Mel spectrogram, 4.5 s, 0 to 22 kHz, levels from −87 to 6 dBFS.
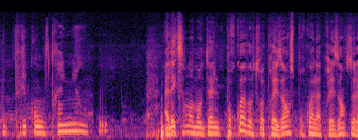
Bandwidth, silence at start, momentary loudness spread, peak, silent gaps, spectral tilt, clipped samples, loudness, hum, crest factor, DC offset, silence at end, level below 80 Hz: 16 kHz; 0 s; 15 LU; -2 dBFS; none; -5.5 dB/octave; under 0.1%; -17 LUFS; none; 16 dB; under 0.1%; 0 s; -40 dBFS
